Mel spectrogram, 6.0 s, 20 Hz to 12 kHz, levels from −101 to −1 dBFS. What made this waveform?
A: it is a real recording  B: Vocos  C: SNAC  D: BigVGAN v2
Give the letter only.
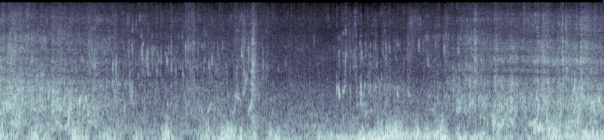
A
